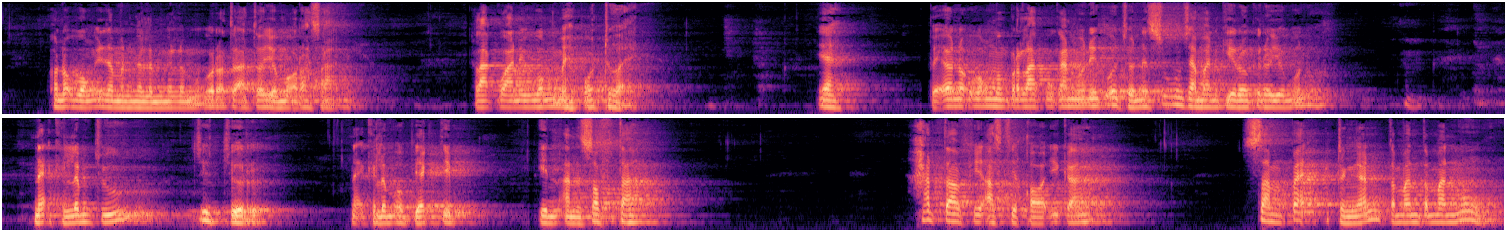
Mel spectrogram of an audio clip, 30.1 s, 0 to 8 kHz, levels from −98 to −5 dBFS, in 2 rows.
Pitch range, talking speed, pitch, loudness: 130-155 Hz, 90 wpm, 140 Hz, -21 LUFS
